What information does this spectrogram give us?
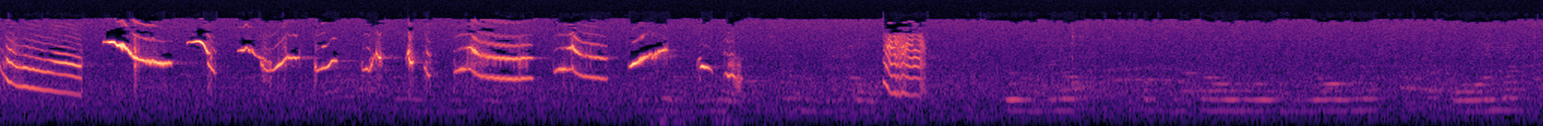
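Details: Common linnet, tame and singing at close range while still refining its song: a fast burst of high descending slurs and twitters with a harsh buzz, fading into quieter lower tones.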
